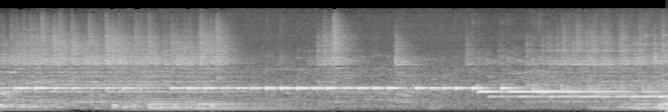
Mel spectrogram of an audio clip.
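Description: Live traditional Bornean ensemble music. One high note is held for about six seconds, then drops to a lower pair of notes, over low gong tones that enter about two seconds in, fade, and return near the end, with short bursts of rattling.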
